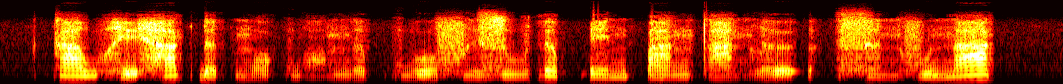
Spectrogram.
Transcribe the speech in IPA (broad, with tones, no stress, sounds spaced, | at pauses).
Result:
k a˧ w h ḛ˧˨ h a˦˥ k̚ ɗ ə˨˩ t̚ m ɔ˧˩ k w ɔ̤˨˩ ŋ əː˨˩ p̚ k w o̰˧˥ f ɨ˨˦ z u˨˦ ɗ ə˦˥ p̚ ʔ e˧ n ʔ a˧ ŋ t̪ a̤˨˩ n l ə̰ː˧˨ ʔ | s ə̤˨˩ n f ṵ˧˨ n a˦˥ k̚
